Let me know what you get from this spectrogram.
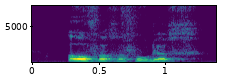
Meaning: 1. oversensitive 2. allergic
- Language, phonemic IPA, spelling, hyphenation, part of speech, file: Dutch, /ˌovərɣəˈvuləx/, overgevoelig, over‧ge‧voe‧lig, adjective, Nl-overgevoelig.ogg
